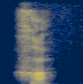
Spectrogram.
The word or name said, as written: heu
